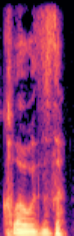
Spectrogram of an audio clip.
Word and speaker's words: clothes: It's pronounced clothes, clothes. Not easy. So again, Americans, or probably the British too, Canadians, we just find easier ways to pronounce something. And I think instead of looking at that TH there, let's just make it an S.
